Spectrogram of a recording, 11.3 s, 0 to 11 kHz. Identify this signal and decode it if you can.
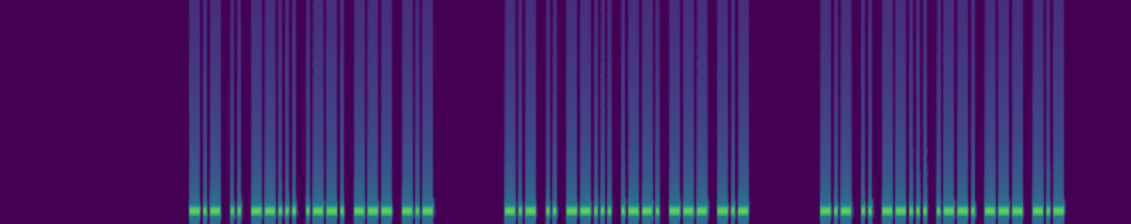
Morse code, heard as a keyed tone, about 36 wpm, 700 Hz. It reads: KI7POK KI7POK KI7POK
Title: USA Call Signs - 6 Characters - Repeated 3x - 35wpm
